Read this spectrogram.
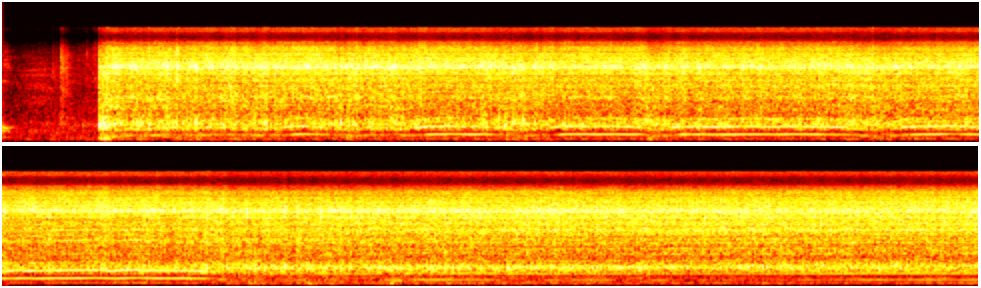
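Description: A small blender whirs loudly and steadily.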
